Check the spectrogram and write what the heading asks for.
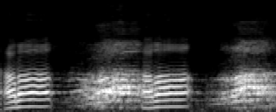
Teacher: র র র র র র, এরকম বলা যাবে না, তাহলে জিহ্বা অনেকবার বাড়ি খাচ্ছে। হ্যাঁ, একবার বাড়ি খায়।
